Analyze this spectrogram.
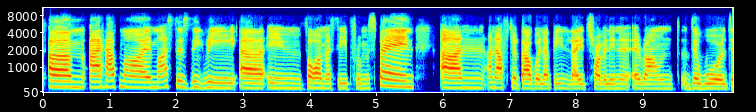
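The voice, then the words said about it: Spanish-accented English. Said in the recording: “I can tell you have an accent. ... No, so I'm in Spanish.”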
